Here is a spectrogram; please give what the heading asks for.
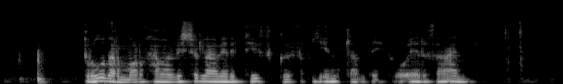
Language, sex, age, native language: Icelandic, male, 30-39, Icelandic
